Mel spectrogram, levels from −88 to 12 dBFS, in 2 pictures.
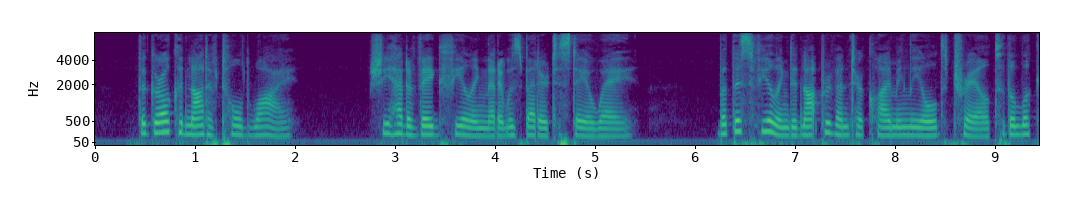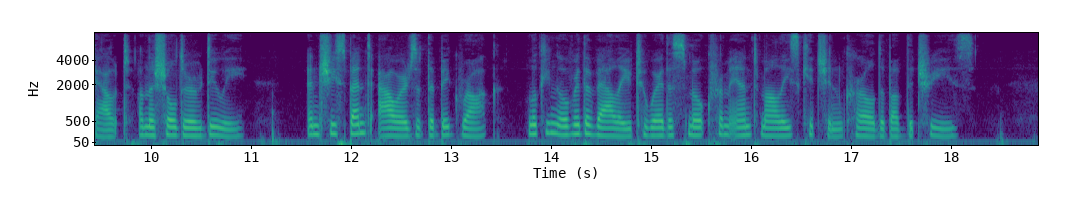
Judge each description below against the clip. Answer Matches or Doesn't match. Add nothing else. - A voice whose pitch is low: Doesn't match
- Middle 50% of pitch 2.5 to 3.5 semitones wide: Matches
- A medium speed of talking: Matches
